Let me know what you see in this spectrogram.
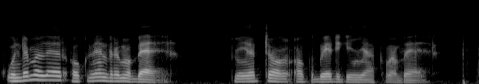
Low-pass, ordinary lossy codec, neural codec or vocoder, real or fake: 7.2 kHz; none; codec, 16 kHz, 2 kbps, FreqCodec, larger model; fake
